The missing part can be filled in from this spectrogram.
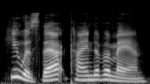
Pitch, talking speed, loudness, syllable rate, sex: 200 Hz, 280 wpm, -15 LUFS, 5.0 syllables/s, female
